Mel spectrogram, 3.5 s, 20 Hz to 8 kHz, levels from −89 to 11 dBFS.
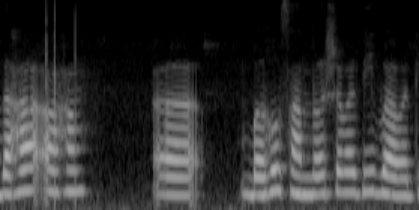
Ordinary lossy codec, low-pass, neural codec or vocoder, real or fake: none; none; none; real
